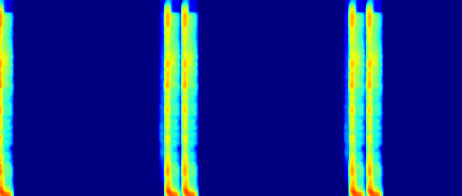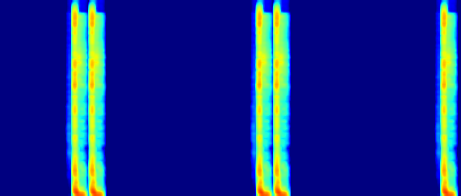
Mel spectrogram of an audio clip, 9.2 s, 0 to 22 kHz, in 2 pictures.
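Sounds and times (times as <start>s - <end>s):
beat: 3.5s - 3.8s, 5.4s - 5.7s, 7.2s - 7.5s.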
